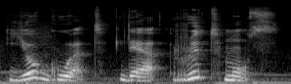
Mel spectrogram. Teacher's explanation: Tu sa spoluhlásky G a R vyslovujú bez prídychu.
